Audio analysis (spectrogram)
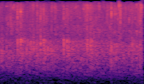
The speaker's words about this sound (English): You ought to clap at that, all right?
